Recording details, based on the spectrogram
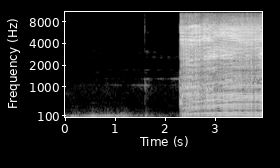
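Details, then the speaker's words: JF.EGWO 6250A jump starter's built-in air compressor (rated to 150 psi) running with hose attached: silence, then a steady buzzy hum and quick even chatter, not too loud; running normally. "You guys can hear it. It's not too loud. It sounds louder probably to you guys. I'm not sure, but it's not too bad."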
